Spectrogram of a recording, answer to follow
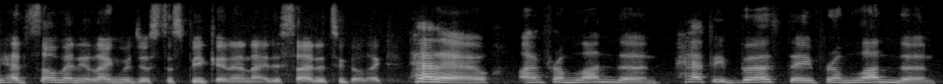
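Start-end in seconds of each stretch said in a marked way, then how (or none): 3.1-7.0 high, singsong mock London English; put-on Londoner birthday greeting in a British accent. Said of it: "a message for her birthday in British accents".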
